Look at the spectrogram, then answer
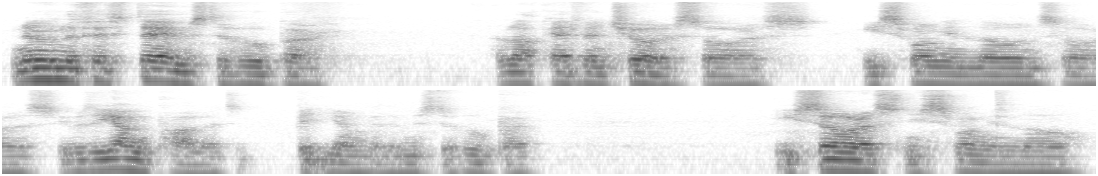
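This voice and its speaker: A man playing a grim, haunted sailor who survived a sinking, reciting a dramatic monologue in halting, measured phrases with deliberate pauses. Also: fairly low pitch, fairly even intonation, lightly acted. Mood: haunted, weary. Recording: roomy echo, distant microphone.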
